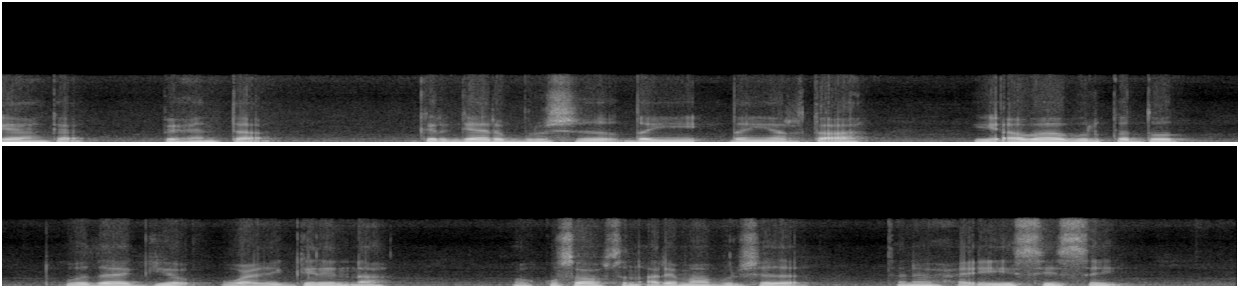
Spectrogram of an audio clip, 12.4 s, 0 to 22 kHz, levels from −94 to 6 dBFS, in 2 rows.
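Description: From start to finish the speech carries 4-bit ADPCM compression. Each sample is coded as a coarse step from a prediction, leaving a gritty hiss that rises with loud passages and roughens sharp attacks. Nothing sounds above 10.6 kHz, which fits a rate near 89 kbps.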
